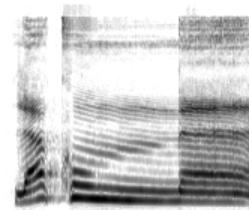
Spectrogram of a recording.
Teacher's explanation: Ləkummə demək mim hərfi mimə yetişir, idğam-ı mutəcəniseyn olunur. Yəni eyni hərflər bir-birinə yetişir və idğam mə'al-ğunnə olur. Yəni burunda sıxılacaq. 2 saniyə miqdarında sıxılıb və qaldırılacaq.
